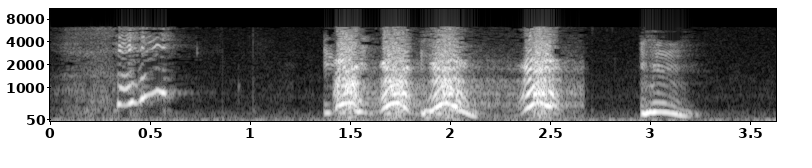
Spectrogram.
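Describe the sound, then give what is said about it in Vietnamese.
A pet dog named Đốm barks loudly, about six sharp, yelping barks in an uneven sequence, with a short pause after the first and a quick cluster in the middle. “Nhà em có người một con chó.”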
